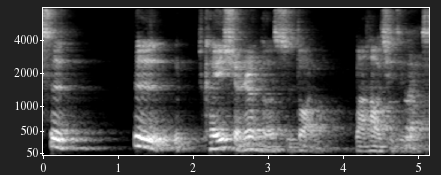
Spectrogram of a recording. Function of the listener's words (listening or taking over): taking over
